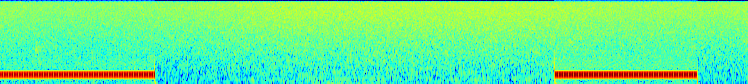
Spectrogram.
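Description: A telephone line tone sounds while a call is placed: two steady, even-pitched tones, each about one and a half seconds long. A long gap of faint hiss separates them.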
